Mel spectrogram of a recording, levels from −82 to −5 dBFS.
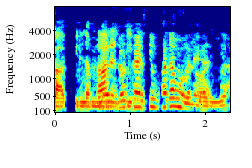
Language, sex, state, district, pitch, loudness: Hindi, male, Bihar, Darbhanga, 125 Hz, -17 LUFS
